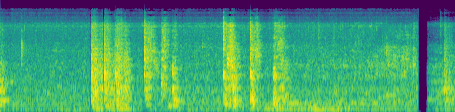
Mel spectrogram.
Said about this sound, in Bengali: এবার আমি এই যে মশলার বাটিটা ধুয়ে এই জলটা দিয়ে দেবো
